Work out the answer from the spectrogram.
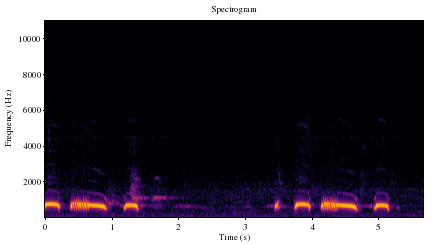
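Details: Spotted dove in the morning calling to provoke fighting. A loud three-part coo phrase, short, long-drawn and short, is given twice with a silent gap between, each note clear, mellow and slightly falling at the end.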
